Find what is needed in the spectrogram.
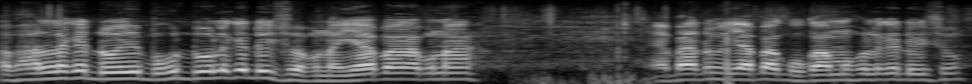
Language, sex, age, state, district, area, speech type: Assamese, male, 18-30, Assam, Lakhimpur, rural, spontaneous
